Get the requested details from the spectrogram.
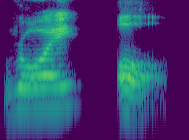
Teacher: that a is making the schwa sound I hear it is combined with the l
